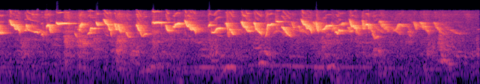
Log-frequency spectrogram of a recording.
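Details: Lemon-bellied white-eye, a kecial kuning contest bird in ngejos style, in full voice: a fast, loud, chattering stream of high twittered and whistled notes, nearly nonstop, fading at the end.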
